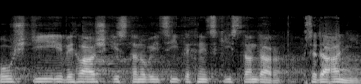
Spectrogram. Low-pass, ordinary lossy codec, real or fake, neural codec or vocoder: 9.9 kHz; AAC, 32 kbps; fake; vocoder, 22.05 kHz, 80 mel bands, Vocos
